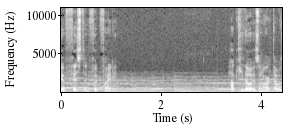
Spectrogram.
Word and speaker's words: Hapkido: Hapkido is also a three-syllable word that is broken down as such.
